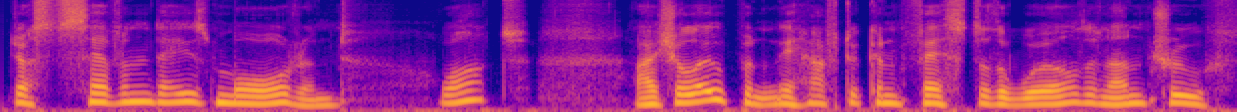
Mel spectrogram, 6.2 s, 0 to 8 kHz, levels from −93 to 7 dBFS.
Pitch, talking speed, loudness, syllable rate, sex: 155 Hz, 155 wpm, -16 LUFS, 4.3 syllables/s, male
